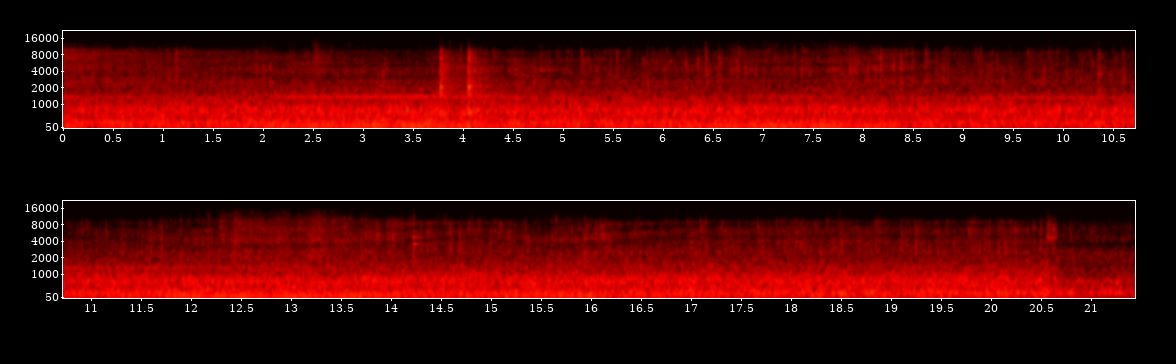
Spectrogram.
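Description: Banana halves frying in butter in a nonstick frying pan: a steady sizzle, with a low steady hum beneath. Two sharp clicks sound about four seconds in, and another near the end.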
